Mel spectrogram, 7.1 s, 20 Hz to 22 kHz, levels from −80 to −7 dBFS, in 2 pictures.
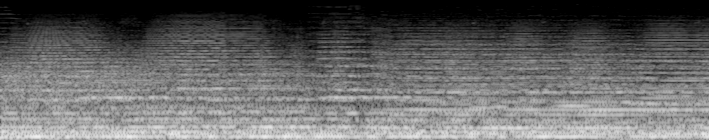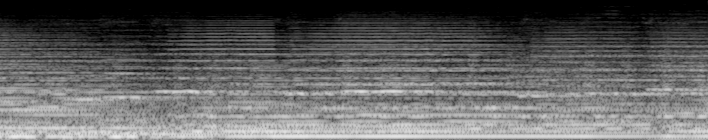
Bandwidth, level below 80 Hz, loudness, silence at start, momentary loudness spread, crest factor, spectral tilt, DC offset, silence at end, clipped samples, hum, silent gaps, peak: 12 kHz; -38 dBFS; -18 LUFS; 0 s; 2 LU; 12 dB; -6.5 dB/octave; under 0.1%; 0 s; under 0.1%; none; none; -4 dBFS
